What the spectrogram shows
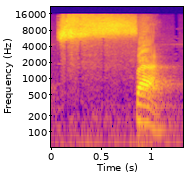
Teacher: Kalau yang tadi mendekat, mau nempel, ini ke bawah. Jadi, ketika dia bunyinya ke bawah, tidak muncul seperti o lagi. Tapi netral, jadi a. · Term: istifal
